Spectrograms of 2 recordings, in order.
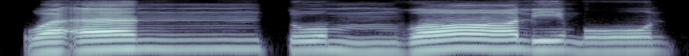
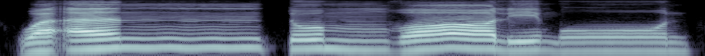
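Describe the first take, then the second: No difference in how they are said.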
